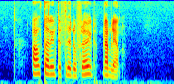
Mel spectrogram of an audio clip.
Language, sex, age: Swedish, female, 21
